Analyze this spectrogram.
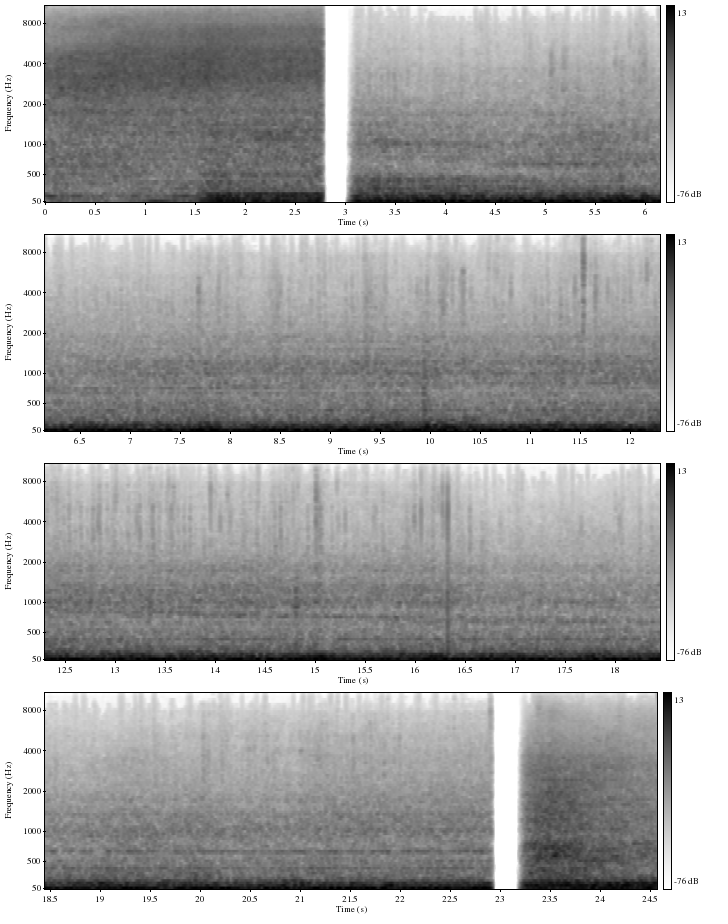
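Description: Car driving: steady low engine and road rumble, broken by two short silent gaps where clips are joined, about three seconds in and near the end; the opening seconds carry more hiss.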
